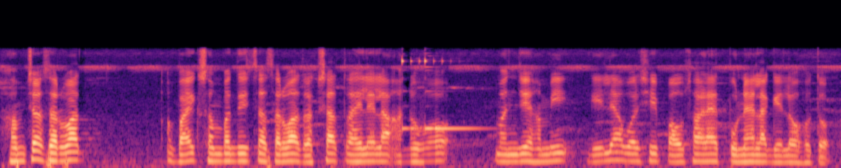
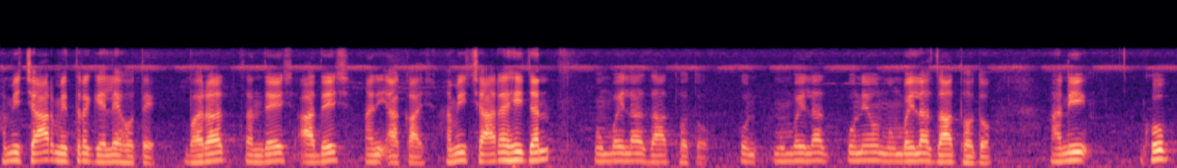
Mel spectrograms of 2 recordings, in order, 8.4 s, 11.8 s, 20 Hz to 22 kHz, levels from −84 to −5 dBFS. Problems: none marked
